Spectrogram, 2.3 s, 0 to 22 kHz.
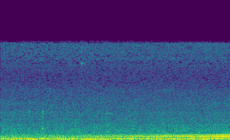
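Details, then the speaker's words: Geloso G1040 tube PA converted to a guitar amp, on the rewired channel: a low, steady hiss with faint hum and static, loud at this setting, possibly due to improper shielding. "has a different kind of noise, static noise, which is maybe due to improper shielding. But it's still quite loud at this setting,"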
